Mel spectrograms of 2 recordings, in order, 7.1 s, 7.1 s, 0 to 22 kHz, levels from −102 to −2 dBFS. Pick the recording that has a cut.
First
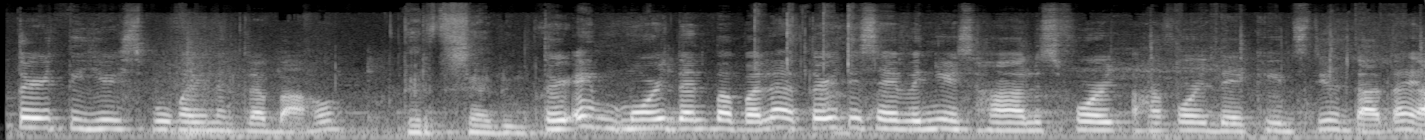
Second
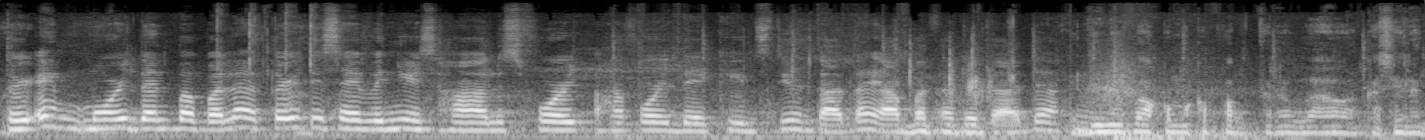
second; 1 cut; at 5.4 s

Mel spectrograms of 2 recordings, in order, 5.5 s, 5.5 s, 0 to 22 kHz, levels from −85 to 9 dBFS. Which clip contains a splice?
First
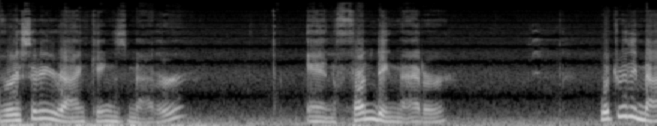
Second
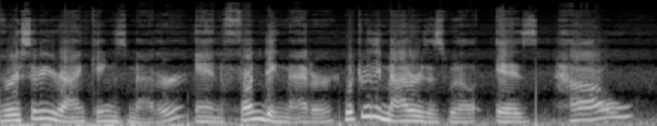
second; 3 cuts; at 1.6 s, 2.7 s, 4.5 s

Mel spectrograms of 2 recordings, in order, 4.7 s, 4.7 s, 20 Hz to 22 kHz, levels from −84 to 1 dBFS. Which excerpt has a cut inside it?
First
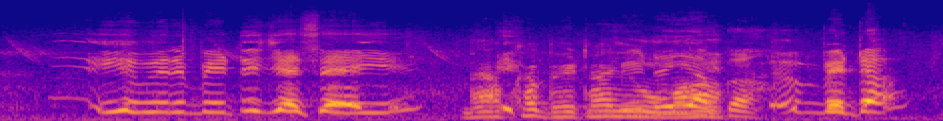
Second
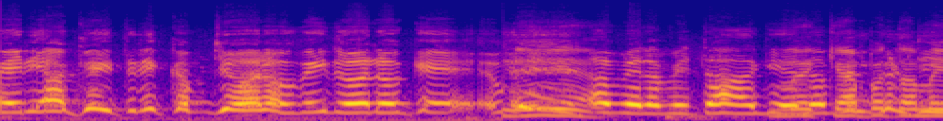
second; 1 cut; at 2.4 s

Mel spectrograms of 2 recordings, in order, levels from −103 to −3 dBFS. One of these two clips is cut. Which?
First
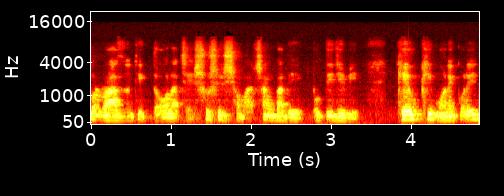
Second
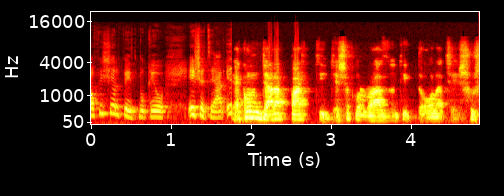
second; 1 cut; at 1.7 s

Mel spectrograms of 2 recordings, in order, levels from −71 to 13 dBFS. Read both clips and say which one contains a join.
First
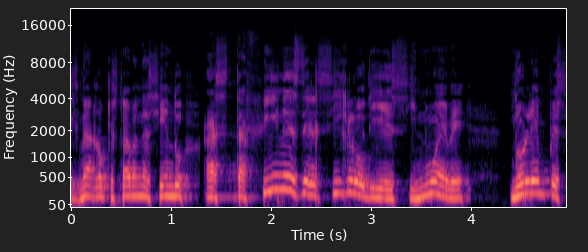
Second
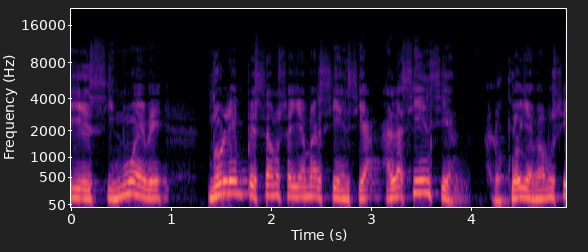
first; 1 cut; at 1.2 s

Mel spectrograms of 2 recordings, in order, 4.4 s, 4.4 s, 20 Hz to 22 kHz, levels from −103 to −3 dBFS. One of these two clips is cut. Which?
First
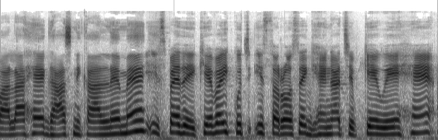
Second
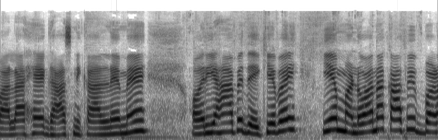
first; 1 cut; at 1.6 s

